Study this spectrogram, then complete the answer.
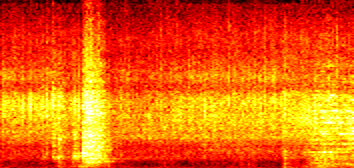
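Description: A burger patty sizzles as it is dropped into a hot Gozney Dome oven: a bright burst of frying crackle near the start, then a quieter steady sizzle with a faint clatter and a second rise at the end.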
